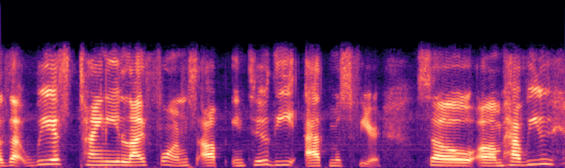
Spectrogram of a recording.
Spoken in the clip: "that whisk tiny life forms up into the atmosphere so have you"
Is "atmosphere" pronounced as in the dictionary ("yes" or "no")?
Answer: yes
